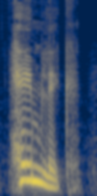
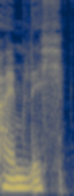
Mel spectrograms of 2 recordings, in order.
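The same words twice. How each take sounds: First: Heimlich said as English "HAYM-lik", hard k at the end; English pronunciation. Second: Heimlich said the German way, "HIME-lich" with soft ch; German pronunciation. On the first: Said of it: "in Lautschrift geschrieben wie das englische Wort". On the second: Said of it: "das englische Wort für heimlich". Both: Shown as a demonstration.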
